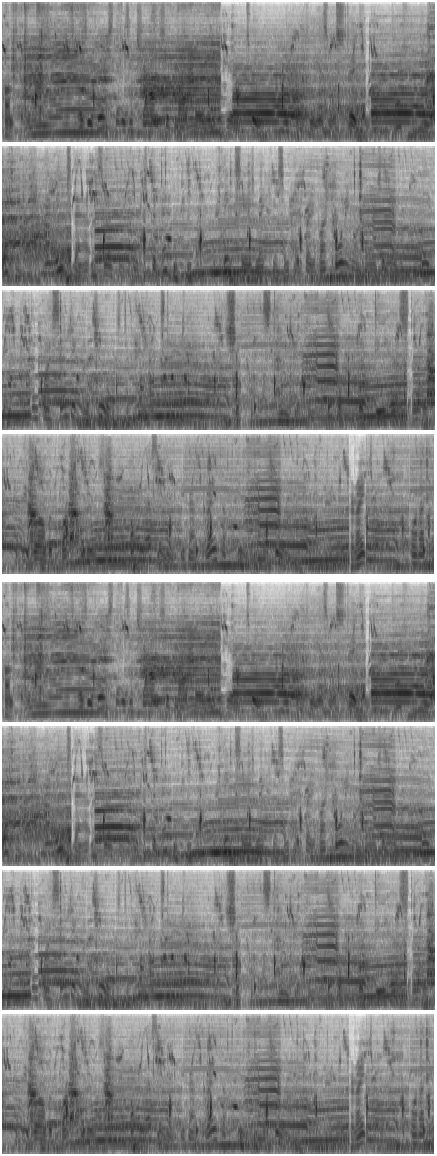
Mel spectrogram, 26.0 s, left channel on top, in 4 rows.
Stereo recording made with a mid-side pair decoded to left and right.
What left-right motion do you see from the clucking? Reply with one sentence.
In this clip you hear the clucking move from left to right.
